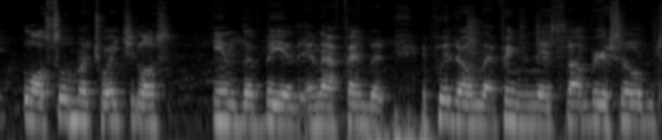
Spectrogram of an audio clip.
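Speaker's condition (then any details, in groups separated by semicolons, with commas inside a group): Spinal ataxia; wheelchair user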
